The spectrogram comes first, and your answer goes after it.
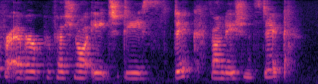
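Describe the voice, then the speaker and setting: A woman speaks over noticeable background noise. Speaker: makeup artist. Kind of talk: tutorial. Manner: fast; casual, filler-heavy.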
